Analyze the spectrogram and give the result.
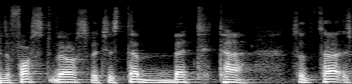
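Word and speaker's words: تَبَّتْ: Obviously the Ba has a shadda on it, so we've got 2 Bas to pronounce.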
